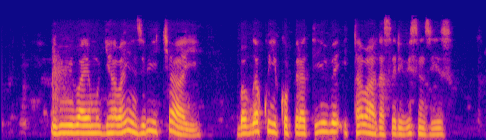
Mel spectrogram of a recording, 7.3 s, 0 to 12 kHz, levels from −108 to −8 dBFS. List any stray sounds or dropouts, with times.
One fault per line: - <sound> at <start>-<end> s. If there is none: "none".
none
